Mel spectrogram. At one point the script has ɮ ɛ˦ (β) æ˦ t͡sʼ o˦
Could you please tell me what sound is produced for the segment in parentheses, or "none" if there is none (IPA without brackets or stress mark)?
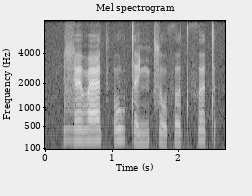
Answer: β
